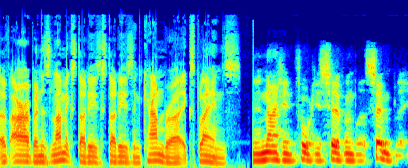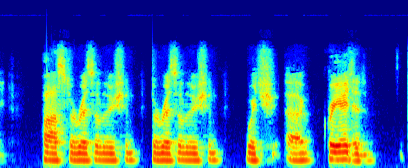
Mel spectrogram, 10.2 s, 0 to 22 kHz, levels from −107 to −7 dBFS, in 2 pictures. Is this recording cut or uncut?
cut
